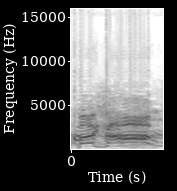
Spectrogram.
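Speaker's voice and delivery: shouting out. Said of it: "ये चाचा क्यों चिल्ला रहा है?".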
